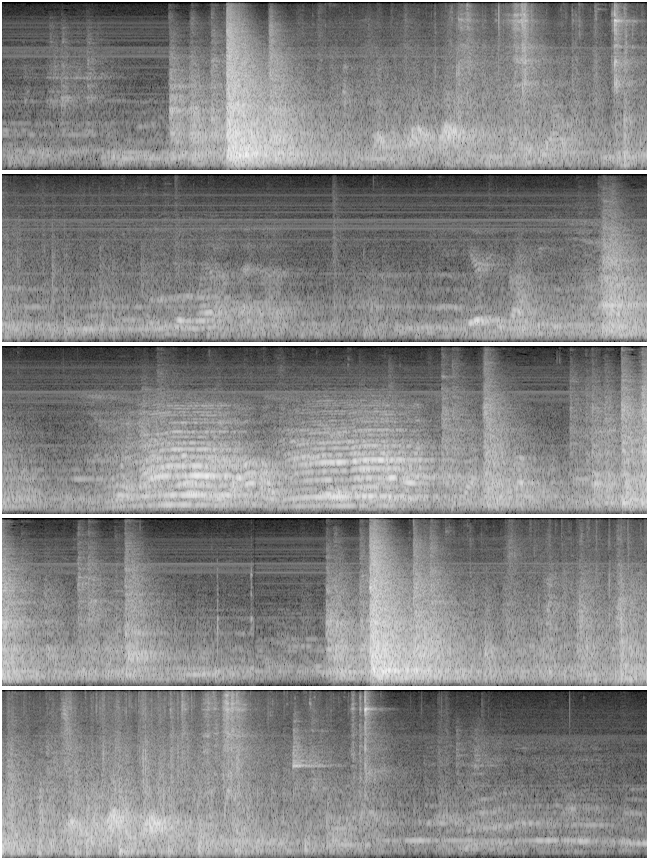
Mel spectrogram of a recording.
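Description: Cattle mooing, one long drawn-out call about halfway through, with several loud thumps and knocks before and after it.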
